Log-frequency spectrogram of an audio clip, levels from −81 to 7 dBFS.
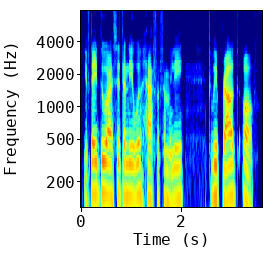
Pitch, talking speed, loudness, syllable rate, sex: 135 Hz, 215 wpm, -21 LUFS, 5.9 syllables/s, male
